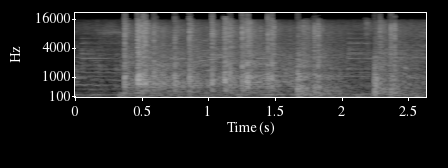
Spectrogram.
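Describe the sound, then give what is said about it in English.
Fireworks go off during a New Year's celebration procession in Alter do Chão's central square on the last Sunday of 2015. A quick, irregular string of loud, sharp bangs and crackling pops, roughly a dozen bursts over a couple of seconds, with a faint steady ringing tone beneath. “Sounds of church bells and fireworks blend together as a procession gets underway, all part of a New Year's celebration, which stretches out”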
